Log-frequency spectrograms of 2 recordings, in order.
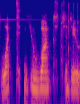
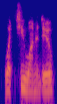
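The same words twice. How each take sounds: First: 'What you' is said as separate words. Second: 'What you' is joined with a ch sound. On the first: "instead of" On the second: "using the ch sound"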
